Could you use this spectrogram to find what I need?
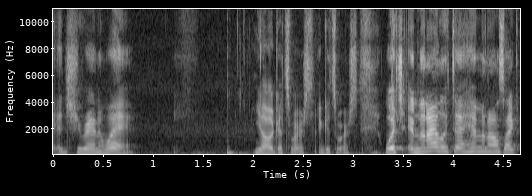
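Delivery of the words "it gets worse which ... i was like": ordinary delivery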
